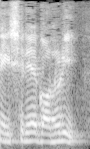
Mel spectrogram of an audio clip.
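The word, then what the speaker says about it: Neisseria gonorrhoeae: গনোরিয়া অনেকে উচ্চারণ করে এরকম, বাট এটা আসলে উচ্চারণটা হলো নেইসেরিয়া গনোরি।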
